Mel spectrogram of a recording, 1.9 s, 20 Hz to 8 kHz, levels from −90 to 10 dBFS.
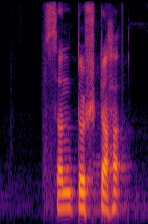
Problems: none marked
